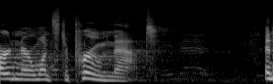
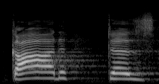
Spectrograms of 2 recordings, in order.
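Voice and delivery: very slow, spaced-out words; slow and deliberate; much slower than usual. Real, not acted. Preacher stating the lesson to church, slow and deliberate. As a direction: give each word its own beat.

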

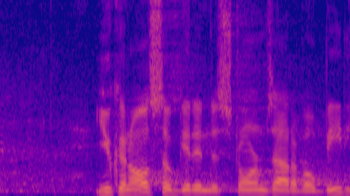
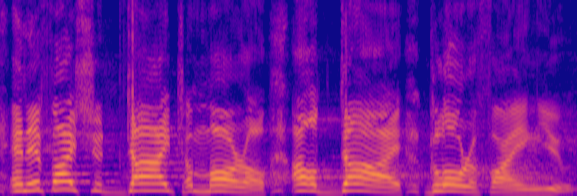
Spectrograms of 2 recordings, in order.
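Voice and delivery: loud, building preaching, surging higher; building sermon; 8 semitones higher, 9 dB louder than usual. Acted. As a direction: climb toward a full-voiced peak. Preaching at full force.

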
